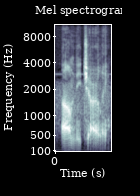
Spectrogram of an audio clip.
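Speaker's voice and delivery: low amused chuckle through the words; laughing. Real, not acted. Breaks up repeating the phrase.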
